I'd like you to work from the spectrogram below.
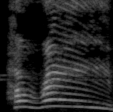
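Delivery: high, loud joyful bark; excited cheer. Acted. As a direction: cheer like happy pups. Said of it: "they barked".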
